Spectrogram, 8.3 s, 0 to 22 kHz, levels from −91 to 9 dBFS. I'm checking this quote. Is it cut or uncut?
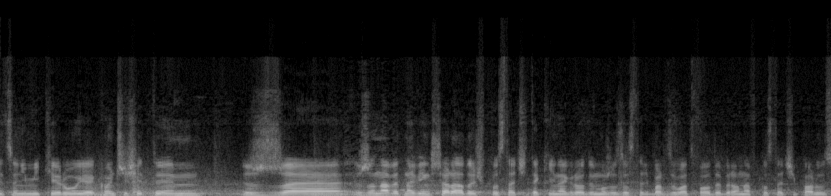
uncut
